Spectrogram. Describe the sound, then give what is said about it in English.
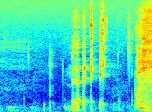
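A quick run of throaty belches, several short gurgling bursts in a row, followed by a louder, longer burp at the end, with no talking. “It was a classy belch. There were several in a row.”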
